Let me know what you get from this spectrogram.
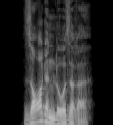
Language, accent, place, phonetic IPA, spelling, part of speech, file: German, Germany, Berlin, [ˈzɔʁɡn̩loːzəʁə], sorgenlosere, adjective, De-sorgenlosere.ogg
- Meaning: inflection of sorgenlos: 1. strong/mixed nominative/accusative feminine singular comparative degree 2. strong nominative/accusative plural comparative degree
